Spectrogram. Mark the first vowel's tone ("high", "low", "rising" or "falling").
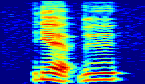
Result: falling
